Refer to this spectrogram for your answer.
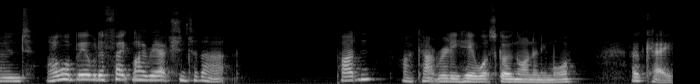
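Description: A man with a fairly high voice talks at a moderate pace, swinging his pitch very widely and leaving long, frequent pauses against a quiet background. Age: 50s. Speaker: tech reviewer. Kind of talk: product unboxing review. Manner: casual, halting with fillers. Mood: enthusiastic, chatty. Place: home room. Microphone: phone near.

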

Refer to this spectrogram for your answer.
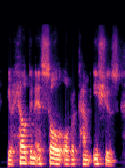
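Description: A man's medium-pitched, somewhat breathy voice with a Spanish accent, ordinary pitch variation and a moderate pace. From Peru. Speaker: hypnotherapist and hypnosis teacher; hypnosis teacher. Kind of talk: interview. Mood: warm, earnest. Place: home room. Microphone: earbuds.

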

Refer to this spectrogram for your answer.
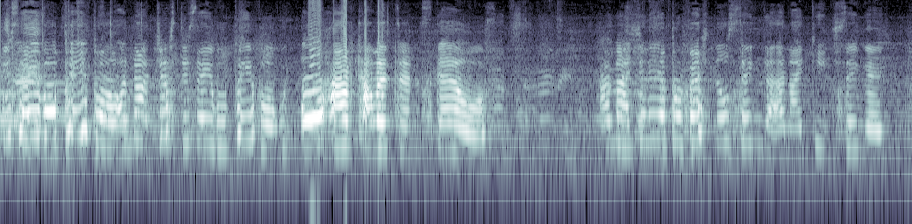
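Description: A woman speaks at a moderate pace with an extremely high pitch and lively intonation. Her loudness swings widely, and crowd noise runs in the background. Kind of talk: protest speech. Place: street. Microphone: camera far.

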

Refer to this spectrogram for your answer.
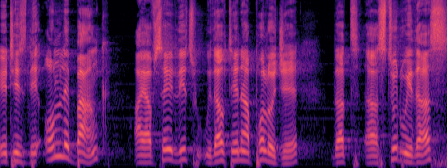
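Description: A man's bright, sharp tone at a moderate pace, with a quiet background. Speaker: bishop preaching. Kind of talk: sermon. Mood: warm, grateful. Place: church. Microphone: handheld.

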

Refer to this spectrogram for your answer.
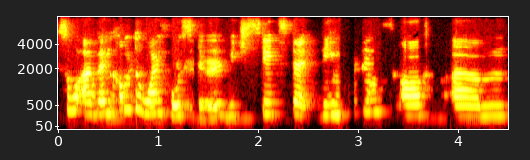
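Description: Over a quiet background, a woman speaks at a high pitch and a moderate pace with lively intonation. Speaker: online show host. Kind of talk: interview. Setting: hotel room, online call. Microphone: bad internet connection; video call.

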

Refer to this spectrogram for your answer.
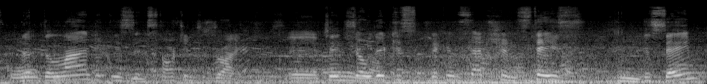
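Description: A man's fairly slow speech over loud music in the background. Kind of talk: casual conversation. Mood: thoughtful, concerned. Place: street. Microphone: phone near.

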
